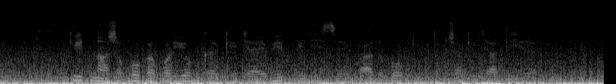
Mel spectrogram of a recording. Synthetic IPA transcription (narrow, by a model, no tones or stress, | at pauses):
kiːʈnaːʃəkõkapɾəjoːɡkɐɾked͡ʒaːjbɪkʋɪd̪ʱisebaːd̪põkiɾəkʃakid͡ʒaːt̪iɦɛː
